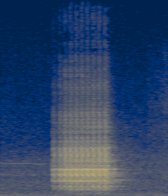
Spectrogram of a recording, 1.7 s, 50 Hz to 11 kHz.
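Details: A male Downy Woodpecker in Woods Hole, Massachusetts, May 2013, drums on a metal gutter for attention: a single rapid, even roll of about half a second, a bright, ringing rattle over quiet background.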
